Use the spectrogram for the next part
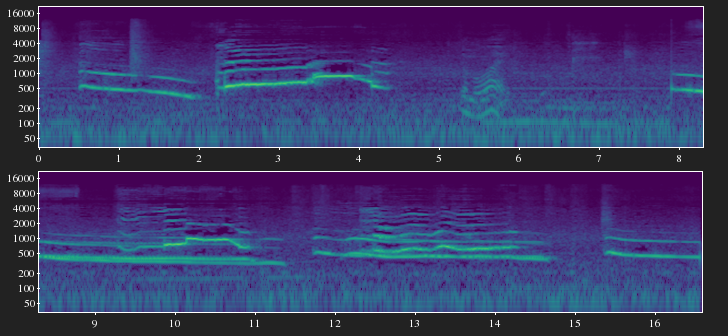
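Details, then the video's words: Corgi howling in a duet with another voice indoors: long tonal wavering howls with rich harmonics, several rising and falling phrases separated by short pauses, one low growly break near the middle. "Perfect duet"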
